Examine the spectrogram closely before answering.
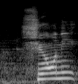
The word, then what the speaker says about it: Xiaomi: मुझे पता लगा कि इसके जो प्रोनंसिएशन है that is नॉट Xiaomi, it's pronounced as Xiaomi।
